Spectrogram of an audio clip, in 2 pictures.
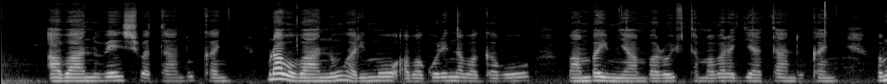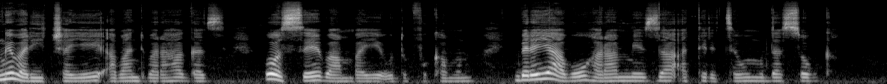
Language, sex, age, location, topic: Kinyarwanda, female, 18-24, Kigali, health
